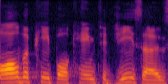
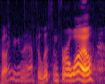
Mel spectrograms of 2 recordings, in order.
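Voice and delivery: higher, very quick comeback; self-quote retort; 5 semitones higher, much faster than usual. Retold or imitated. Preacher quoting own reply to dad, quick retort. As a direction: toss the retort back fast, pitched up. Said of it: "and I'm like".

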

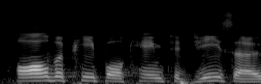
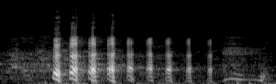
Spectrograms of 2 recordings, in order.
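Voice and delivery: loud, higher-pitched burst of laughter; 3 semitones higher, 8 dB louder than usual. Real, not acted. Preacher laughing at own joke, hearty laugh. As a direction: laugh out in a long run that tails off.

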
